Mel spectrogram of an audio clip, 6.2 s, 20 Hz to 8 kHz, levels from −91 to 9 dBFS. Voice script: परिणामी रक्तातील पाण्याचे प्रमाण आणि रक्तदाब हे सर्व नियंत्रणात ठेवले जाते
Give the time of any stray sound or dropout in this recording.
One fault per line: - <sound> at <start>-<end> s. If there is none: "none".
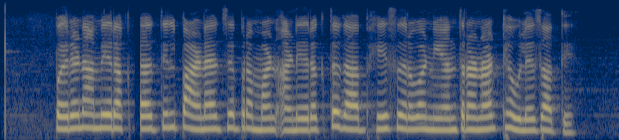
- dropout at 1.3-1.4 s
